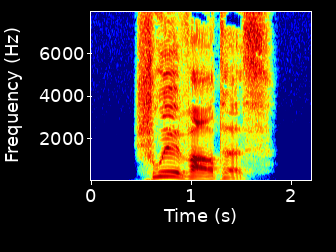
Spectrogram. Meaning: genitive of Schulwart
- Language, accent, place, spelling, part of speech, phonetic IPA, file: German, Germany, Berlin, Schulwartes, noun, [ˈʃuːlˌvaʁtəs], De-Schulwartes.ogg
